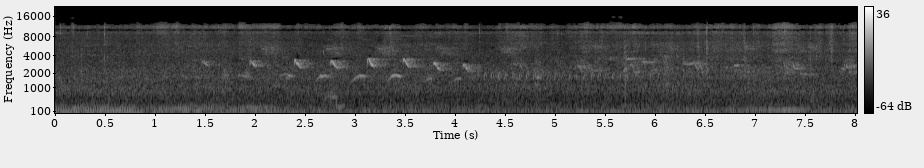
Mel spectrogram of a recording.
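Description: A bird singing outdoors: a quick run of repeated two-note phrases, about two or three a second, from around a second and a half in to about four seconds in, over a low background rumble.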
